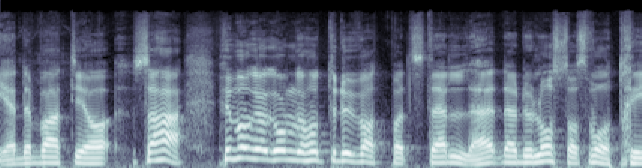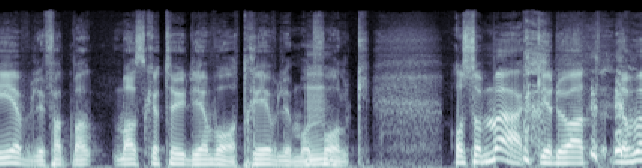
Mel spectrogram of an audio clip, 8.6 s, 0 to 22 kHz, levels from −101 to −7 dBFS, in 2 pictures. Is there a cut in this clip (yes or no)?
yes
